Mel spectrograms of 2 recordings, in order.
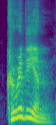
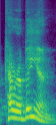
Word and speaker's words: Caribbean: um you know you you say uh you say Caribbean no no no that's that's the uh uh that's the American way of saying it you got to say it like an Australian car Caribbean the Caribbean right say it like that so they pick it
